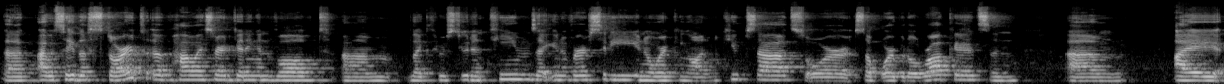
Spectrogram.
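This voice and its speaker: A young woman from the Middle East, an aerospace engineer, telling her story in a thoughtful, unhurried way with light laughs. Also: medium pitch, a bit bright. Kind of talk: reflective interview storytelling. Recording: roomy with faint background noise.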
